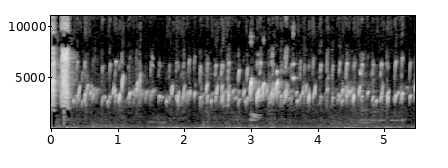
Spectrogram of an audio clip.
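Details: Goldfinch twittering used to stimulate and train songbirds: a sharp click at the start, then unbroken quick high chirps and trills over faint low noise.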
